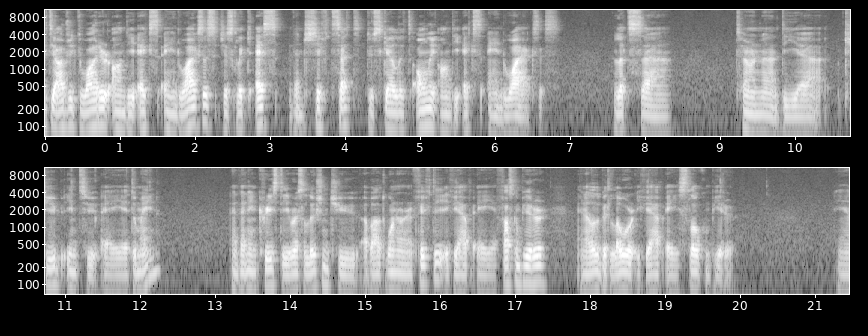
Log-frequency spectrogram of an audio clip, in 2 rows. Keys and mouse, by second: 0.1 s, 3.1 click, 3.8-7.0 drag, 7.2-9.1 drag, 9.7-11.7 drag, 12.7-14.4 drag, 17.2-18.9 drag.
